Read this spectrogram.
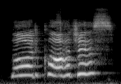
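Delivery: high, loud call down the hall. Acted. Alana calls out to Hannibal in the hallway. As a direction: shout for him from the bed. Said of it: "Alana called".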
